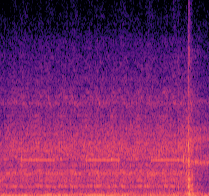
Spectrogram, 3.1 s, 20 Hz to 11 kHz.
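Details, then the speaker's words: 2000 Honda CR-V, 166,000 miles, non-runner from auction: starter spins engine fast and evenly with no compression pulses, no firing and no RPM signal; distributor probably not turning, broken timing belt suspected. "so we got nothing so i don't know if you guys can hear it real well but it cranks really fast it's kind of doesn't sound like it has any compression and another thing here is we have no rpms"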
